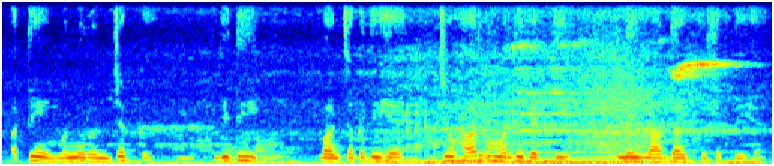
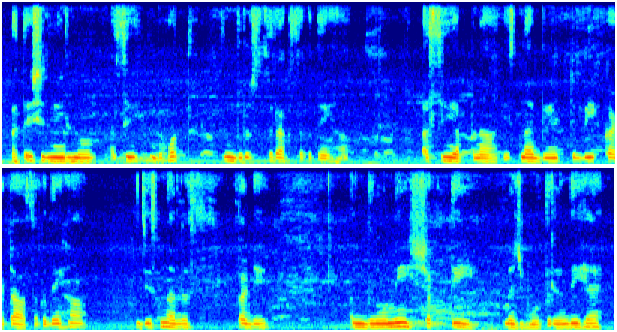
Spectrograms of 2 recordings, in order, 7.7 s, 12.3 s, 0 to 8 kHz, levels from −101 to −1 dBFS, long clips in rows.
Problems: none marked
